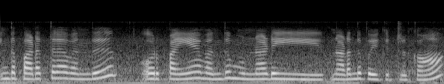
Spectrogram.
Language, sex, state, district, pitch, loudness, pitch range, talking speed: Tamil, female, Tamil Nadu, Namakkal, 255 Hz, -15 LUFS, 240-270 Hz, 120 wpm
